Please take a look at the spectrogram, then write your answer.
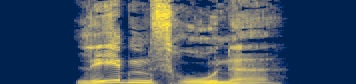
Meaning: The rune ᛉ (Algiz), symbolizing life according to Ariosophy
- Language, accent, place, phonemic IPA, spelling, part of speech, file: German, Germany, Berlin, /ˈleːbn̩sˌʁuːnə/, Lebensrune, noun, De-Lebensrune2.ogg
